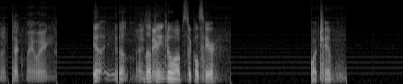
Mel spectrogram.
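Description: A man speaks calmly over a cockpit radio.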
